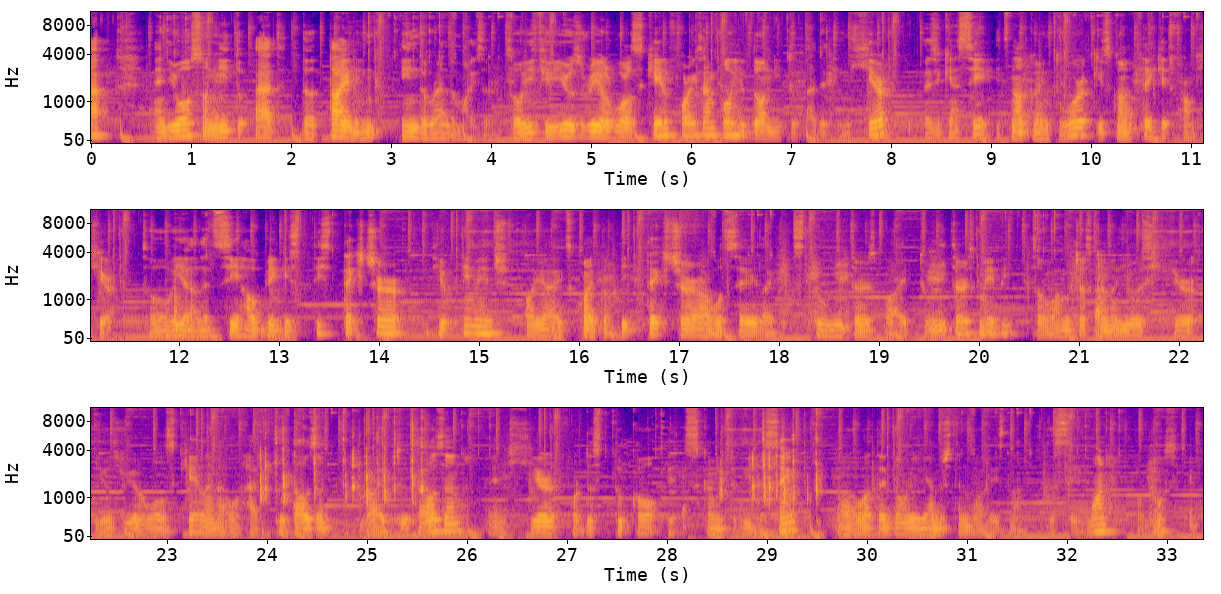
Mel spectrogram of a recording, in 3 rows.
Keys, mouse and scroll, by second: 0.3 click, 0.7 click, 0.8 click, 3.2 click, 3.4 click, 6.0 click, 6.1 click, 6.9 click, 9.7 click, 10.0 click, 10.1 click, 12.3 click, 14.3 click, 20.3 click, 20.7 click, 22.2 click, 23.0 click, 23.8-25.1 typing, 25.4 KP_Enter, 25.9 click, 26.1 click, 27.4 click, 28.8 KP_2, 29.0 KP_0, 29.2 KP_0, 29.4 KP_0, 30.2 click, 31.0 click, 32.1 click, 32.4 click.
